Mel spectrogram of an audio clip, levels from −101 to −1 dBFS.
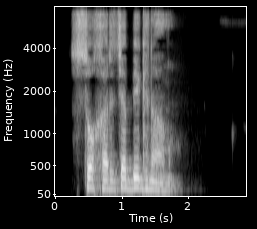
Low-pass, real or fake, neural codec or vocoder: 7.2 kHz; fake; codec, 16 kHz in and 24 kHz out, 1 kbps, XY-Tokenizer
